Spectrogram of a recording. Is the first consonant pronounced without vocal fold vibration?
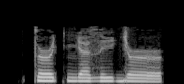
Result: yes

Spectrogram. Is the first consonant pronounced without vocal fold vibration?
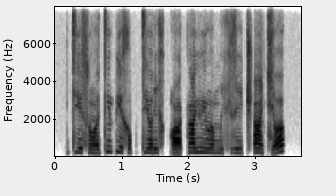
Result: yes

